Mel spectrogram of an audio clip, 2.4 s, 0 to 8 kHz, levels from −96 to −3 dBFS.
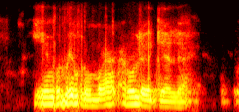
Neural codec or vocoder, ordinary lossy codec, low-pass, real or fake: codec, 16 kHz, 4 kbps, FunCodec, trained on LibriTTS, 50 frames a second; Opus, 16 kbps; 7.2 kHz; fake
